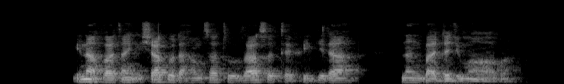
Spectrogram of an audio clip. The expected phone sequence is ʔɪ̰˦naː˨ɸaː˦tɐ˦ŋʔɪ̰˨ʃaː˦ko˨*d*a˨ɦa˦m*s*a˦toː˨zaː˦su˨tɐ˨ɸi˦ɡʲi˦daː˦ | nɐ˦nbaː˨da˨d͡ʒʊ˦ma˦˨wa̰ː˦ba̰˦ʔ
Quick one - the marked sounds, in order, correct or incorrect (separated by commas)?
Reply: correct, correct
